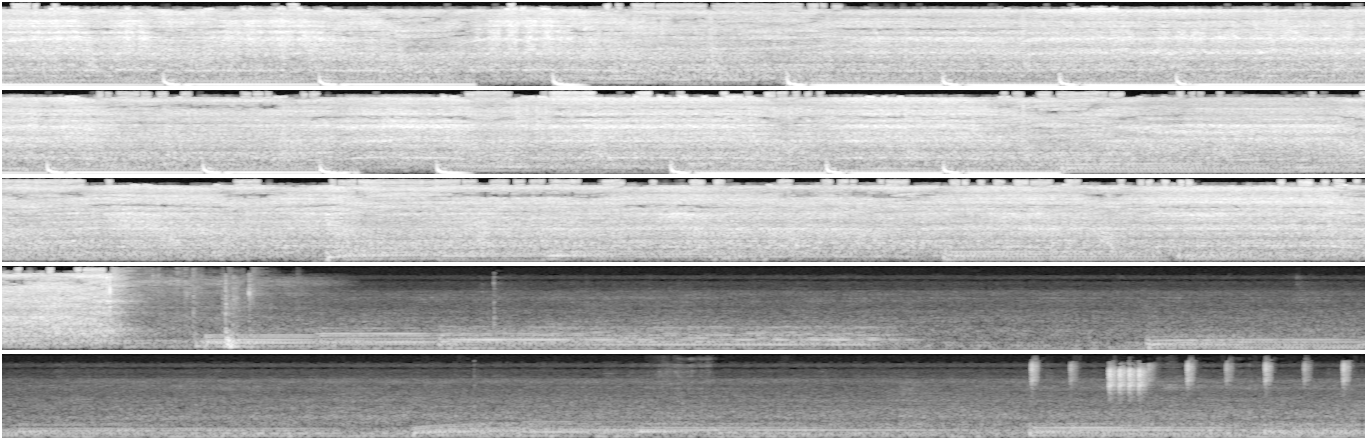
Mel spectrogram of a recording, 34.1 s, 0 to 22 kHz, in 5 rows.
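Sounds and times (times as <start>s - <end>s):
small motor whirring: 0.0s - 21.3s
music with repeating bass line: 4.0s - 9.2s.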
